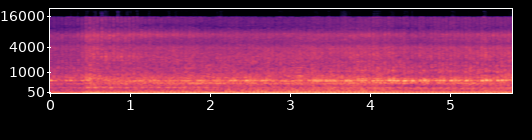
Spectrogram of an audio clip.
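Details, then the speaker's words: Rebuilt 120 PS 4D34 diesel (Ragasa) after assembly, warming up at idle: loud, raspy exhaust drone blamed on the exhaust tip, no irregular knock; injection pump still good, engine healthy, to be run in 4 days to a week. "Untuk injection pumpnya masih bagus. Kita panasi dulu. Itu suaranya besar karena ujung knalpotnya itu ya."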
